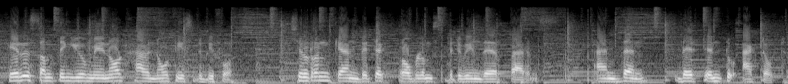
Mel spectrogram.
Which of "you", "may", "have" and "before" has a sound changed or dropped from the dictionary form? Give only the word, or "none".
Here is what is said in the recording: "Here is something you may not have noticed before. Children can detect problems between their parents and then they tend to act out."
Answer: none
